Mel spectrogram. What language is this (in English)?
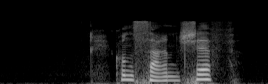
Norwegian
